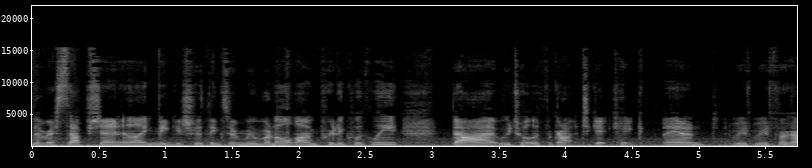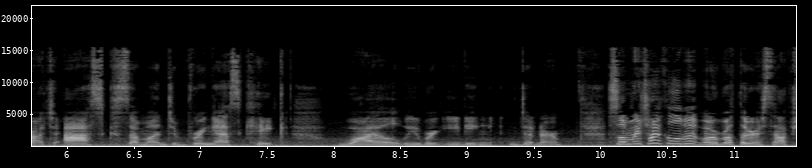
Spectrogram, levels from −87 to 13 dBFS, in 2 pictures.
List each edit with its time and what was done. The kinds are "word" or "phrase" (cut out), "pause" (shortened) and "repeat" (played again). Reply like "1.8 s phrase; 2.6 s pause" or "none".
5.4 s repeat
